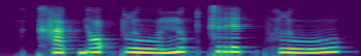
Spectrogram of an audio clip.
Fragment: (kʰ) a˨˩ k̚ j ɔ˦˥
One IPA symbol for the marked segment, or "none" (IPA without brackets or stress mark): kʰ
